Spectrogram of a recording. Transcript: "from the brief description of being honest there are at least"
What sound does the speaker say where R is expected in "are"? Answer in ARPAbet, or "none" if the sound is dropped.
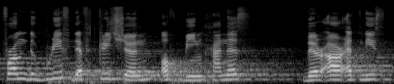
R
